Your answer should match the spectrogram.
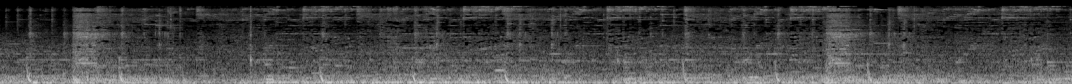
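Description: Casino floor din of electronic slot-machine music and jingles with background chatter, as a three-reel Wheel of Fortune Gold Spin Deluxe slot spins and stops its reels. Two short sharp bursts stand out, about a second in and near the end.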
